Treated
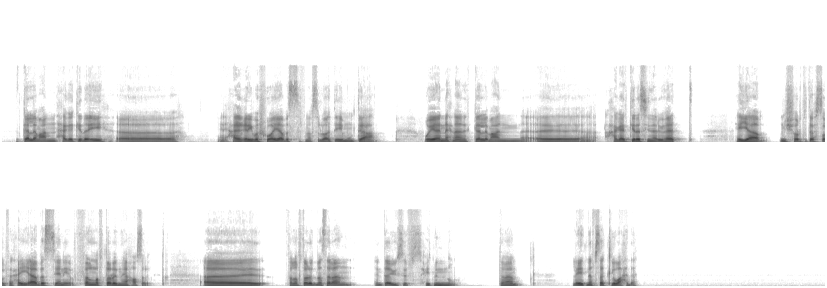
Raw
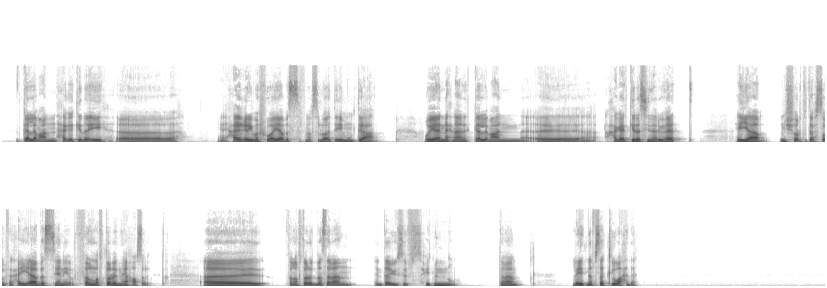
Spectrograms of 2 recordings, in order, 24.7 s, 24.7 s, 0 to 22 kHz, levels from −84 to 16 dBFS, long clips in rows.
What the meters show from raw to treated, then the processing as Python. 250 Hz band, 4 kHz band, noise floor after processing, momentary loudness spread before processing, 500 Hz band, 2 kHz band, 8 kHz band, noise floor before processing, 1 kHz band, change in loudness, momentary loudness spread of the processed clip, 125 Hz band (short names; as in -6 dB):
0.0 dB, -0.5 dB, -72 dBFS, 12 LU, +3.0 dB, 0.0 dB, -4.0 dB, -72 dBFS, +1.0 dB, +1.5 dB, 14 LU, 0.0 dB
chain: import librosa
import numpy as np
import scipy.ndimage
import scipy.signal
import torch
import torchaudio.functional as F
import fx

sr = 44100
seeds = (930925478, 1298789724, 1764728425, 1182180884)

y = fx.peak_eq(x, sr, hz=9700.0, db=-9.0, octaves=0.56)
y = fx.small_body(y, sr, hz=(480.0, 1000.0), ring_ms=45, db=7)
